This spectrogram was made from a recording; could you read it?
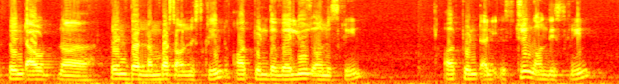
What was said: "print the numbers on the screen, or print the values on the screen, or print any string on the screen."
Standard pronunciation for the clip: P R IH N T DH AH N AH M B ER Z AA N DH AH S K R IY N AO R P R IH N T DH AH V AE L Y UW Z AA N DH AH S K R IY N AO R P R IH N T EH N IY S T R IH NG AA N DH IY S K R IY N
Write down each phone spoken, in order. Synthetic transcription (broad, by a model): P R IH N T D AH N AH M B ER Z AA N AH S K R IY N AO R P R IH N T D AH V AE L Y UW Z AA N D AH S K R IY N AO R P R IH N T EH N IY S T R IH NG AA N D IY S K R IY N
